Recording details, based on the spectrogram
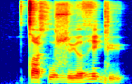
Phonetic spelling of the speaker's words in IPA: tˤ e x u ɮ y ə̯ ɦ e ɡ y

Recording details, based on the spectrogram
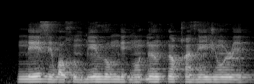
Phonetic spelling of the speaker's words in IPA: n e z ɪ w ɔ χʷ ẽ ɡ͡b ẽ ð o ŋ e ɡ õ ɗ ə̃ tʷ ə̃ qʰ ə̃ z ẽ ʒ õ ɹ ɪ

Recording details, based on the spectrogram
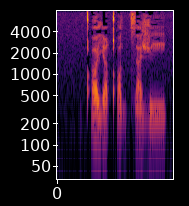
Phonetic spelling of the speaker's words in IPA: qʼ ʊ j i qʼ ɔ d t͡s a ʒ i

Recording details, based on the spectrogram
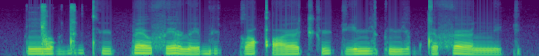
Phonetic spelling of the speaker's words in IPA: ŋ͡ǀ o˧ ɡ d ə˥ ɡ t̪ʰ y˧ pː ɛ˥ ʊ̯ f e˧˥˧ ə̯ ɳ e˨˩˦ b y˨˥ kː o˨˥ qʼ œː˨˥ ə̯ t͡ʃʼ y˥ k i˨˥ mʲ œ˥˨ k mʲ o˧˥˧ b t ə˧ f œː˥˨ nː i˨˩˦ k

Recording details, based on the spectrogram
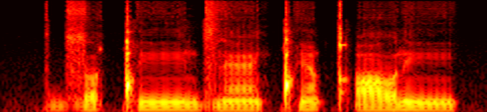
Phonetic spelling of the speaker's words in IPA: d͡z ɔ ǃ ĩː d͡z æ̃ ǃ ĩ qʼ ɔ ɾ ĩ

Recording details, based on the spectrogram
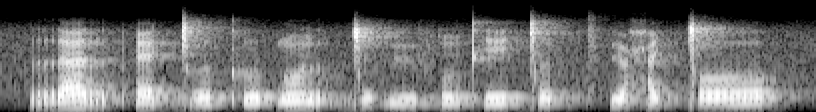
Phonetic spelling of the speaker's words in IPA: r a r pʼ æ ɡ͡ǀ ɤ kʼ o ɓ ɔ̃ r ɡ͡ǀ ʏ ɓ ʉ f õ kʼ e ǀ ɤ t t͡sʼ ʏ ħ e ǀ ɔ

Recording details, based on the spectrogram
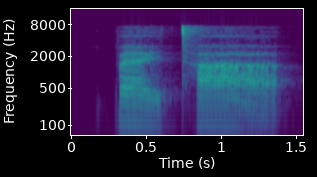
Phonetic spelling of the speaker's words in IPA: p æ ɪ̯ tʰ a

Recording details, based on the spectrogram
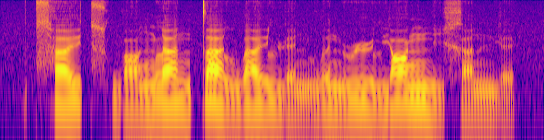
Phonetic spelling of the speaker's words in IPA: t͡sʰ a˧˥ ɪ̯ t͡sʰ w ɑ˧˥ ŋ l a˥˧ n t̪ ä˥˩ l w a˥ ɪ̯ l ɥ ɛ˨˩ n l w ə˥˧ n ɻ ɻ̩˥˩ l j ɑ˥ ŋ n̪ i˥ x a˥ n n̪ j ɛ˨

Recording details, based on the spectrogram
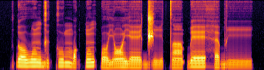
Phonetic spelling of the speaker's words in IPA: ɗ o˦ w ũ˦ ɡ ɨ˧ k u˦ m ɔ˨ k͡p ũ˦ k͡p o˨ j ɔ̃˦ j eː˧ d͡ʒ iː˨ t ã˨ ɓ eː˦ h ɛ˧ b iː˨

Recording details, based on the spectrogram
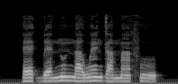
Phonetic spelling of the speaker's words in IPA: ɛ˨ ɡ͡b ɛ˨ n ũ˧ n a˨ w ɛ̃˧ ɡ a˨ m ã˨ f u˨

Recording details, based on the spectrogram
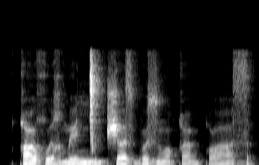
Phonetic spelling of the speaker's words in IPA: q ɜ˥ χʷ i˨˩ ʁ m e˥ ŋ͡ǀ i˨˩ ʔ ʃ ɜ˥ z b ɵ˥ z õ˨˩ q e˨˩ m qʷ a˨˩ z

